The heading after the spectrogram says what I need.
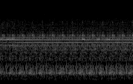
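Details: ZX81 saving to tape on an older, compatible tape recorder, monitor on: steady high screech with warbling data texture and a brief click near the end; clean save signal, later loads successfully.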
